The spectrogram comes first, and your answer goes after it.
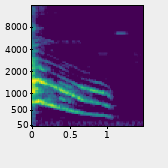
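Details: Smokey, a pet Yorkie, howls while calling for Mom: a strong, clear tone that glides steadily down over about one second and then stops, leaving quiet.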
